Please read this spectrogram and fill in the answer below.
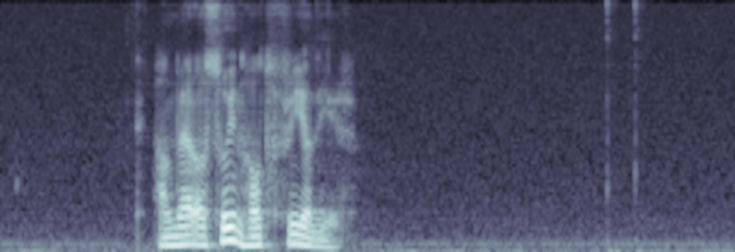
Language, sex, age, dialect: Faroese, male, 61+, Suðurstreymoy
